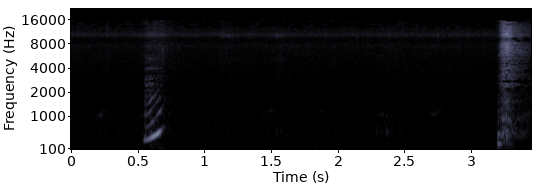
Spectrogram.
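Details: Bluetick Pocket Beagle puppy China, a female, lying in bed after a long car ride and refusing to get up, gives one short rising whimper. Silence follows, then a brief rustling burst near the end.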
